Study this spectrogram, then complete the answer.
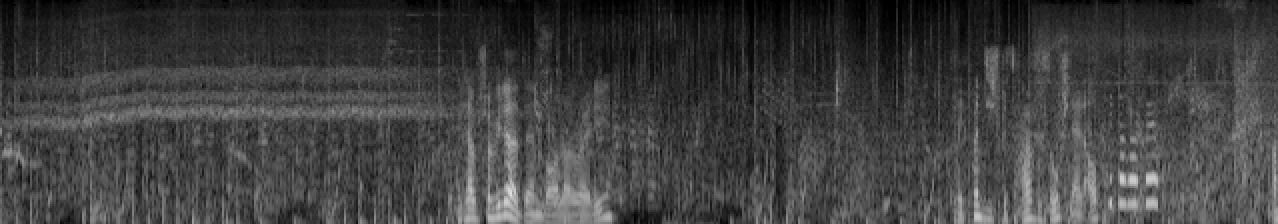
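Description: Paint sprays and splatters in quick bursts.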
